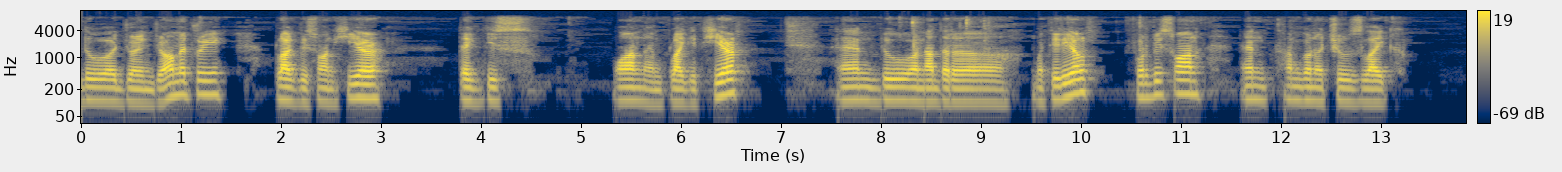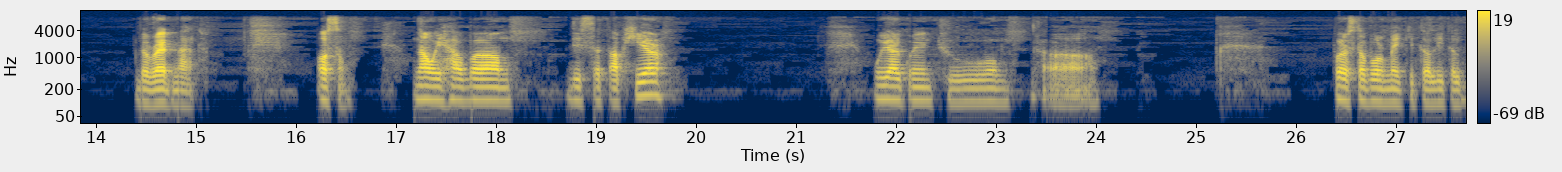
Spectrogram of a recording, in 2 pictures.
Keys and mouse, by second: 2.4 click, 4.8 click, 6.8 click, 8.8 shift+d, 10.3 g, 13.0-14.7 drag, 15.9 middle click, 26.0 middle click, 26.9 middle click.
